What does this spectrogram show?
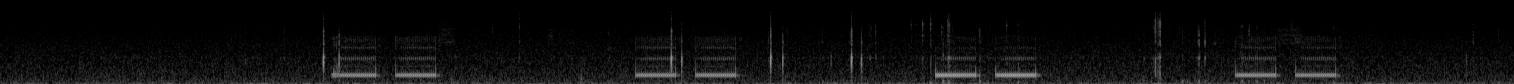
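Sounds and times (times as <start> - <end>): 
soft hiss: 0.0 - 15.1
telephone keypad tones dialling an extension on a solicitors' office line: 3.3 - 4.4, 6.4 - 7.4, 9.4 - 10.4, 12.4 - 13.4.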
